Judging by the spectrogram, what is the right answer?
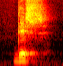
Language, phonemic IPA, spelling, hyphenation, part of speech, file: Dutch, /dɪs-/, dis-, dis-, prefix, Nl-dis-.ogg
- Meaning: dis-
